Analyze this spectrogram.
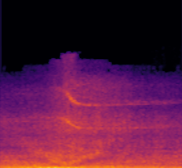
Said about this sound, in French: Voilà des formules E très rapides et pas totalement silencieuses comme on vient de l'entendre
